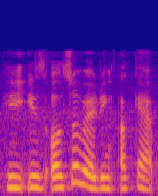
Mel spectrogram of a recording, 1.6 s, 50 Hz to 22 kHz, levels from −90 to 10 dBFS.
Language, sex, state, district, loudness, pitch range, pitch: English, female, Assam, Kamrup Metropolitan, -14 LUFS, 220-235 Hz, 230 Hz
